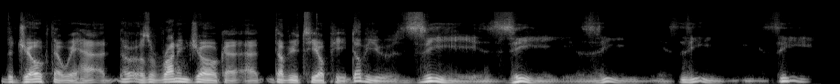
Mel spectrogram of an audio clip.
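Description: A man's voice: deep voice, lively intonation, slow, darkish tone, breathy edge, dry recording, clean studio sound. A man co-hosting a podcast in casual chat, often restarting his sentences. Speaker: podcast co-host.

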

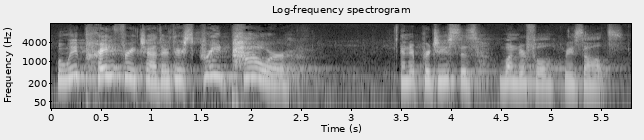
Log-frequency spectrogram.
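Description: A woman pastor giving a sermon in a relaxed, conversational way with gentle humor, weary from grief. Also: a little high, a little slow. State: grieving, tired. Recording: long hall reverb.

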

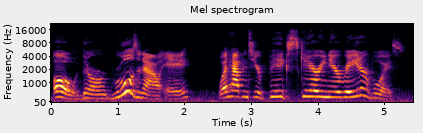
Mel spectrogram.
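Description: A woman's voice: sits high, lively intonation, unhurried, fairly bright tone. A woman playing a sarcastic, foul-mouthed captive in an audio comedy drama, blunt, irreverent and defiant. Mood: defiant anger.

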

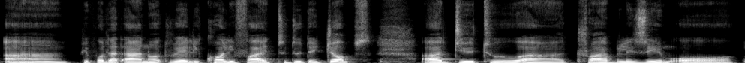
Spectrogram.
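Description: A woman from South Sudan introducing herself slowly, halting with many fillers. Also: fairly low pitch, creaky, mellow. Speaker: guest, writer. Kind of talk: casual conversation.

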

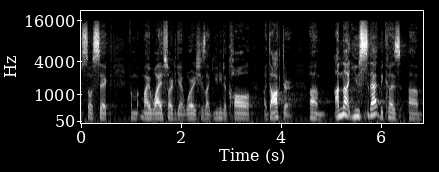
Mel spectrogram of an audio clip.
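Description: A man in his thirties, a pastor, preaching a sermon while sick with the flu, talking in a rambling, personal way with many fillers and restarts and building to a higher, louder voice when he preaches. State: sick with a flu, voice a little rough. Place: church sanctuary. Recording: long church reverb.

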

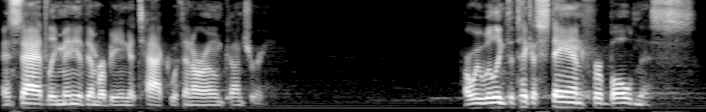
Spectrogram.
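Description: A man's voice: on the low side, fairly even intonation, moderate pace. Earnest preaching man, long hall reverb. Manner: earnest preaching with rising emphatic peaks and quiet dropped endings; light self-deprecating humor. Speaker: pastor. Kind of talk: sermon. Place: church sanctuary.

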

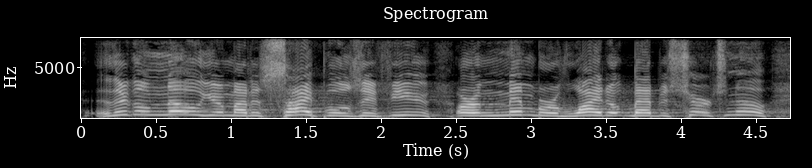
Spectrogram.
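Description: A man preaching a sermon as pastor, swinging between loud emphasis and hushed asides. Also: extremely high pitch. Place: church sanctuary. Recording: long reverb of a church hall.

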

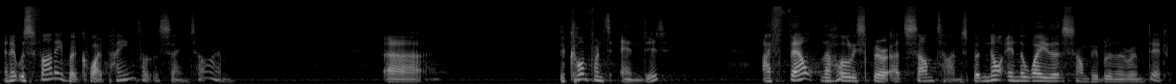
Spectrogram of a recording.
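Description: A man's voice: fairly high pitch, sing-song, normal speed, long pauses, fairly bright tone, in a large hall. A man preaching, telling a personal story in a conversational, self-deprecating way with frequent restarts. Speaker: pastor. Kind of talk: sermon storytelling.

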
